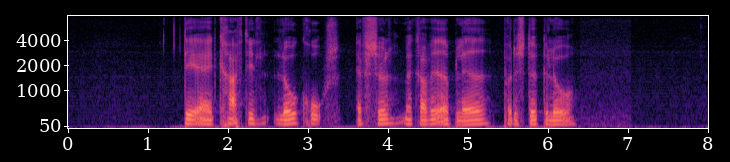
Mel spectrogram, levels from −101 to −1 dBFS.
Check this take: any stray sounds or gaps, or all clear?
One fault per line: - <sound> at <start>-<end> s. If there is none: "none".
none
